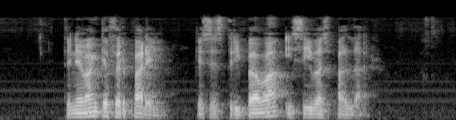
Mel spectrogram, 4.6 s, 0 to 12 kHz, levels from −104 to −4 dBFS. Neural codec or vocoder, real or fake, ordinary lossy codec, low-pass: none; real; Opus, 64 kbps; 7.2 kHz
